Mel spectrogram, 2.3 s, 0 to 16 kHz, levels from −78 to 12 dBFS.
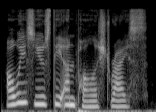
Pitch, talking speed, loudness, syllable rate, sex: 235 Hz, 130 wpm, -14 LUFS, 4.9 syllables/s, female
